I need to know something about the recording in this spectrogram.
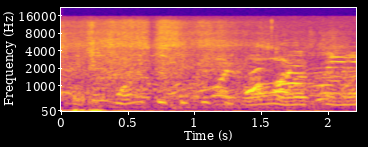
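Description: Faint, distant voices calling out, a few drawn-out calls that waver in pitch, over a low background rumble.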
